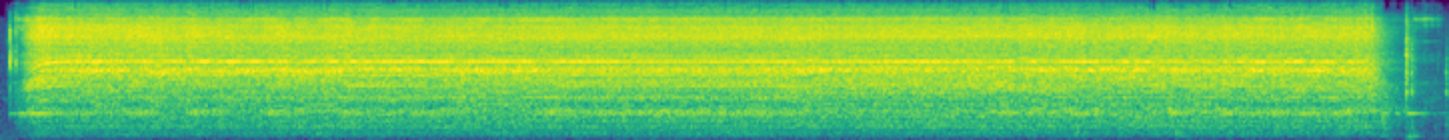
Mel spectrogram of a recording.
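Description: A hair dryer blows steadily on a watercolour painting, a loud continuous whirring roar with a high whine that runs unbroken for about fourteen seconds before cutting off.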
